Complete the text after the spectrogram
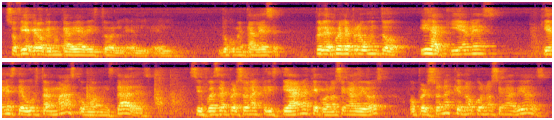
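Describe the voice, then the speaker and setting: A man's voice: fairly high pitch, normal speed, a little mellow. A middle-aged man from El Salvador, preaching a sermon in a conversational way and often calling his listeners brother. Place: church hall. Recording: echoey hall, voice from a distance.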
